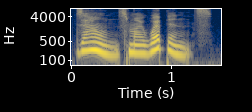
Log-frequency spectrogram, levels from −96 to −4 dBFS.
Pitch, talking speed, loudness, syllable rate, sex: 195 Hz, 120 wpm, -16 LUFS, 3.1 syllables/s, female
